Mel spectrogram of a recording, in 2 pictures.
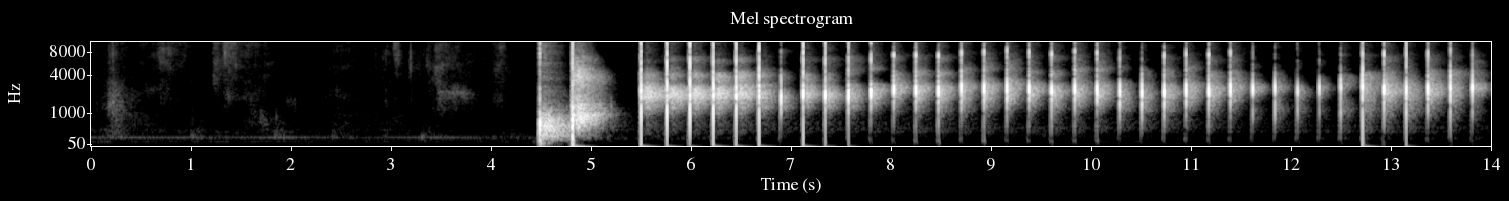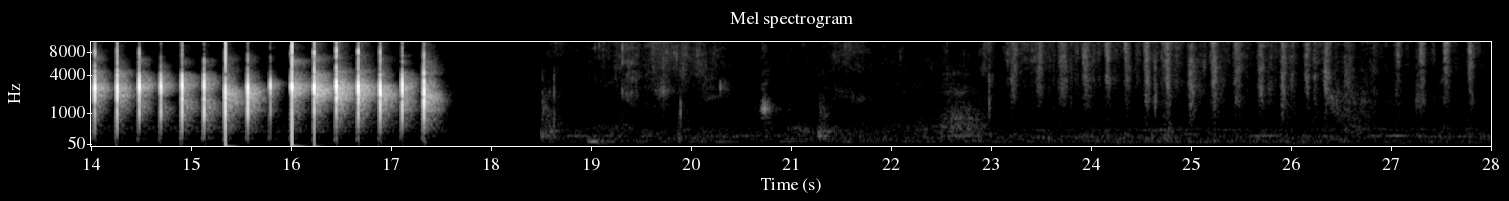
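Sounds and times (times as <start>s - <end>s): hands tapping on head: 4.5s - 17.5s.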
